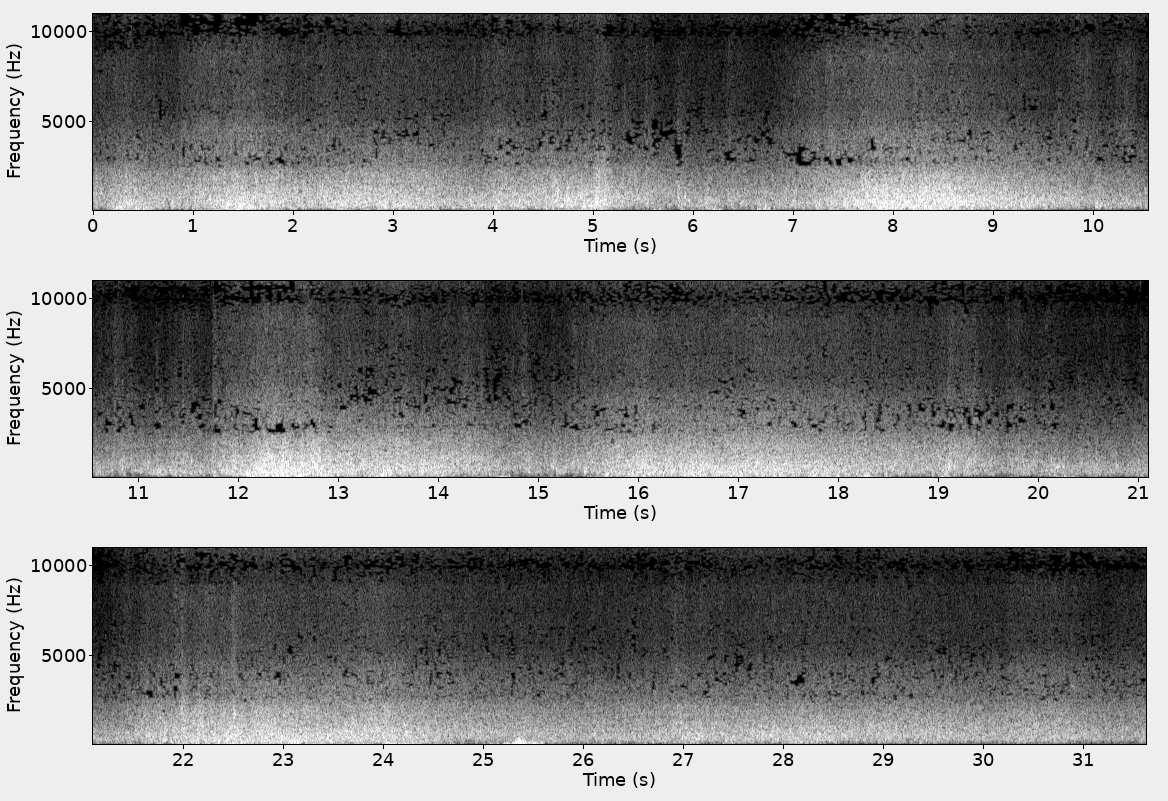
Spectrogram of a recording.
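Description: Small waves washing up on a sandy beach, the wash swelling and fading every three to four seconds, with wind buffeting the microphone. A single sharp thump late on.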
